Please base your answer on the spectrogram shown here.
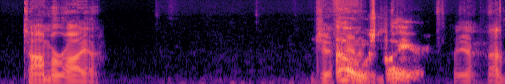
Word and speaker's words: Araya: Yeah, that's the pronunciation. That Araya thing. Yeah. I always, for some reason, wanted to call him Ariye.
